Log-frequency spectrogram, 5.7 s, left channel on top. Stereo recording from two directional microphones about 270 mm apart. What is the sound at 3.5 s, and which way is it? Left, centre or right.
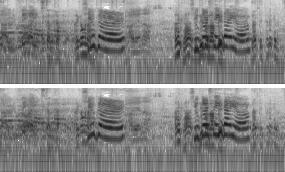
Speech, left.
